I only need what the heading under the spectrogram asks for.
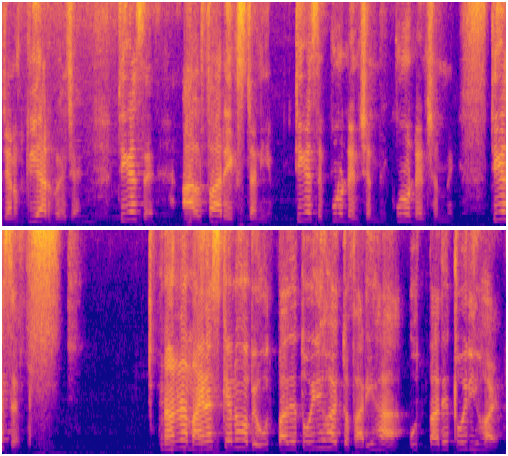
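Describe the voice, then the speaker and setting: Woman teacher, quick and high-pitched, coaxing and repetitive. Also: bright, forceful tone, low-quality recording. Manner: repeats questions, coaxes students by name. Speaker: chemistry teacher. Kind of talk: online class lecture.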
